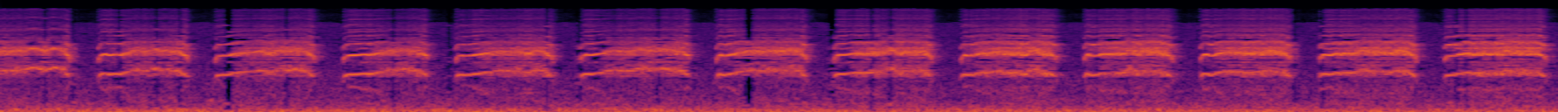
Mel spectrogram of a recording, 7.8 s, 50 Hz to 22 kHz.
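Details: Young peregrine falcon eyass on a nest-box runway on May 25, 2022, at the tail end of a feeding by its mother: harsh, grating harmonic screams repeated about twice a second in a steady run, over low rumbling background noise.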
